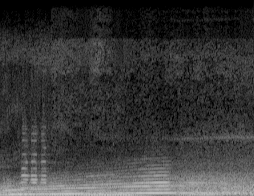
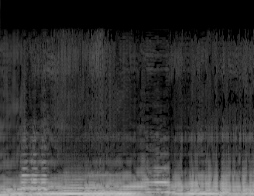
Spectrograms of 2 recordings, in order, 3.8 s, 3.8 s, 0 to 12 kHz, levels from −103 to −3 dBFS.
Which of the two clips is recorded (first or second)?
first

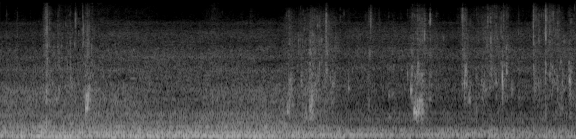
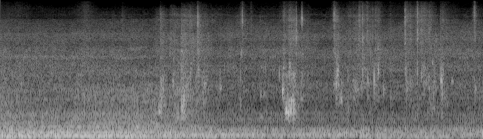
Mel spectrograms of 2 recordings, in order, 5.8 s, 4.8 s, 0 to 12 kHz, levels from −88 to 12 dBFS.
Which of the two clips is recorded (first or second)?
first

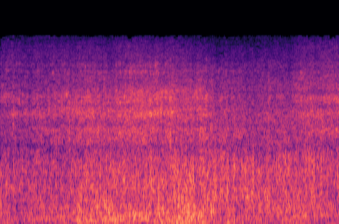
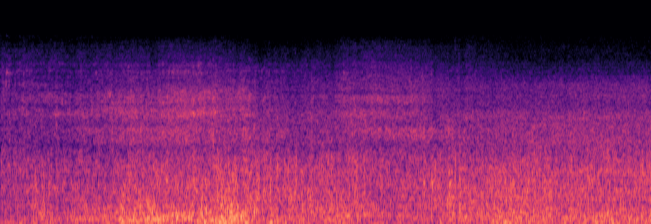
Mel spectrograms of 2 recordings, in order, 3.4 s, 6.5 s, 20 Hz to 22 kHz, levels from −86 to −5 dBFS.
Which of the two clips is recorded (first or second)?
first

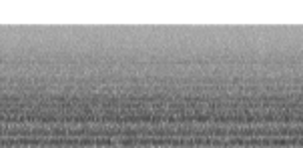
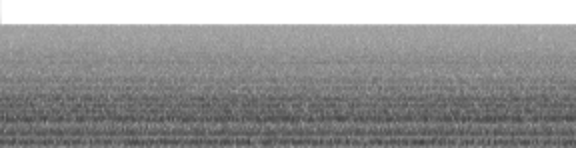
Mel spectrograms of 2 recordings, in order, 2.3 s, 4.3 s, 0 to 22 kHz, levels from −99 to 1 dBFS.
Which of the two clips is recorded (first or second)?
second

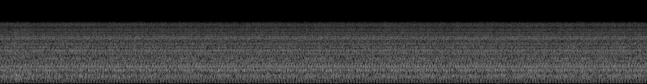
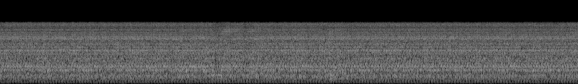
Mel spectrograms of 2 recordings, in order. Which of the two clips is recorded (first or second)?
first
